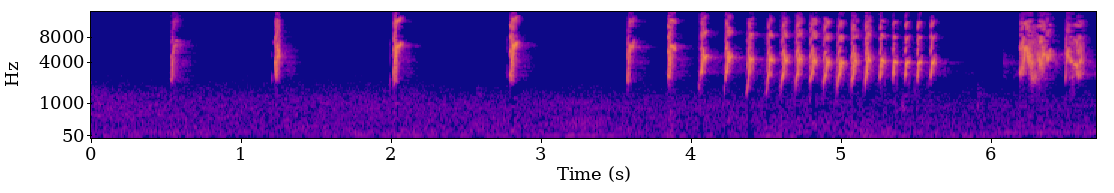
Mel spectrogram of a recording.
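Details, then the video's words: Lovebird gives sharp, high chirps spaced about one per second, then a fast run of a dozen rapid chirps, ending in a harsh burst. "Lovebirds Chirping Sounds"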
